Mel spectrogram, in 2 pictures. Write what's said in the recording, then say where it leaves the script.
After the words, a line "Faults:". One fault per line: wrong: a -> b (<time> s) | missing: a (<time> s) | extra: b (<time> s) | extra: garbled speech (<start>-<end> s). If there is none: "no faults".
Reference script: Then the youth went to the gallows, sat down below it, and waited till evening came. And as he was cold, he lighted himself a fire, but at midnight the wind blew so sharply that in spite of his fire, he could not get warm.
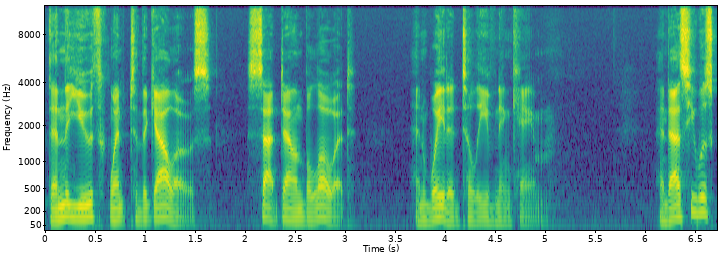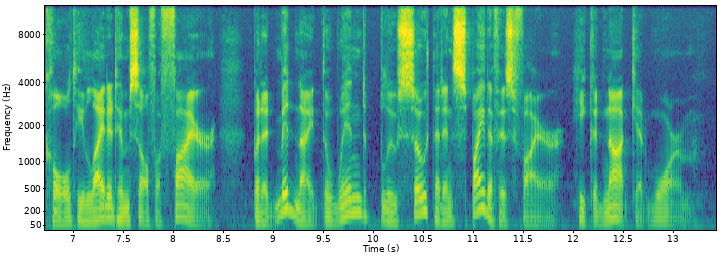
Then the youth went to the gallows, sat down below it, and waited till evening came. And as he was cold, he lighted himself a fire, but at midnight the wind blew so that in spite of his fire, he could not get warm.
Faults:
missing: sharply (10.5 s)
